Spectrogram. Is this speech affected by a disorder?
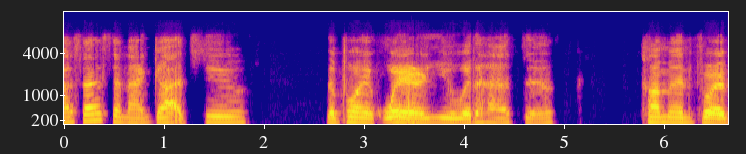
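Yes: cerebral palsy; present from birth.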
